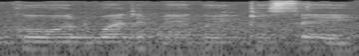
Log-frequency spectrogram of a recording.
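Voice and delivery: soft, worried whispering.

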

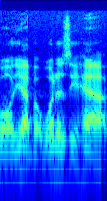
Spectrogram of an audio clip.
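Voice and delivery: ordinary talk

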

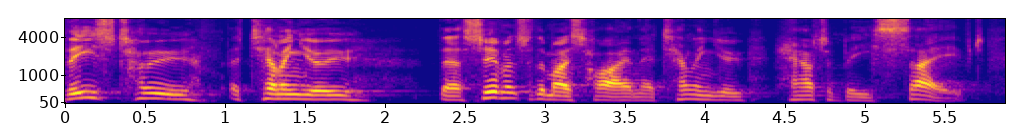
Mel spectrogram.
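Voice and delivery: normal talking voice

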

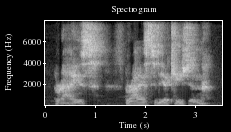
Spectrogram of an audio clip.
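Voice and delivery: cackle-laced creature-like woman's voice. Narrator voicing the creature, a woman, as the players hear it speak, cackling voice. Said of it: "this woman in like a cackling voice say".

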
